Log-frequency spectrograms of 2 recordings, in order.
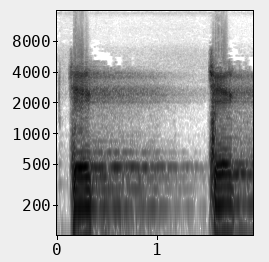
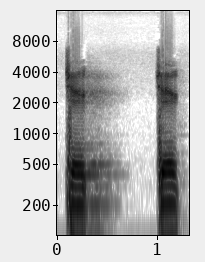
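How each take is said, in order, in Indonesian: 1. Suaranya ada sedikit gema yang memudar. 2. Suaranya kering, tidak ada gema. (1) "Sudah kurang ya, sudah kurang" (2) "Echonya sudah enggak ada. Jadi suaranya seperti original"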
